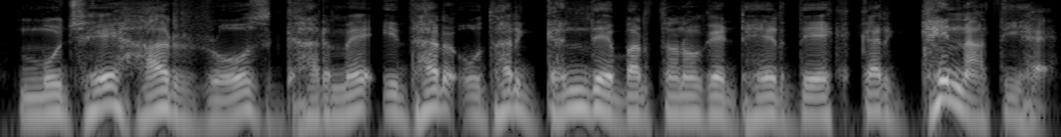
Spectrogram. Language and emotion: Urdu, disgusted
